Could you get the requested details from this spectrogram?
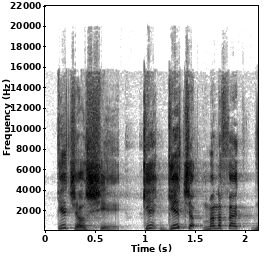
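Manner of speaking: high, insistent mock orders; bossy mama. Imagined mama dragging daughter out, bossy.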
